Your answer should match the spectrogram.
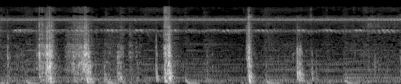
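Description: Packaging being handled and torn open as the scrape vine is pulled out, a handful of sharp crinkles and snaps. Insects trill steadily behind.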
